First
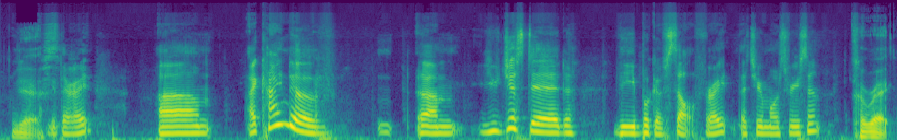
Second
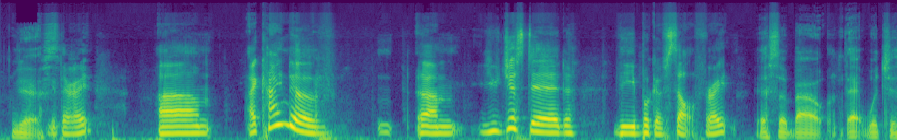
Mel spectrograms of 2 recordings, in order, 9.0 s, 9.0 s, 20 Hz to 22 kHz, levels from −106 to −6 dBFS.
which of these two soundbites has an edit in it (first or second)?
second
